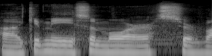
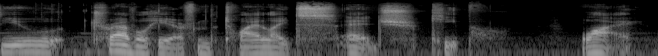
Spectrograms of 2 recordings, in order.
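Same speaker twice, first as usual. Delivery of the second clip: cavernous voice echoing back like a deep cave; 3 dB quieter than usual. Game narrator voicing a figure responding to the players: echoing voice from a deep cave. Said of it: "it sounds like someone speaking at the back of a deep cave as his voice kind of echoes".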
